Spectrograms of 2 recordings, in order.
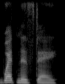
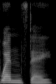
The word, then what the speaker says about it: Wednesday: Pronouncing Wednesday as Wednesday. It's pronounced Wednesday, pronouncing det with a B.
